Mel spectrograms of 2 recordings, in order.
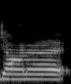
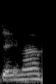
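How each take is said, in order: First: The first vowel is a broad 'ah' sound. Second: The first vowel is an 'ay' sound. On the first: "the Brits, they love to call me Donna" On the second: "but it is Dana"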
